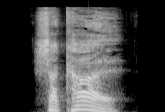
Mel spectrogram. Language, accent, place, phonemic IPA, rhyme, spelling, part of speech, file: German, Germany, Berlin, /ʃaˈkaːl/, -aːl, Schakal, noun, De-Schakal.ogg
- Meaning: jackal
